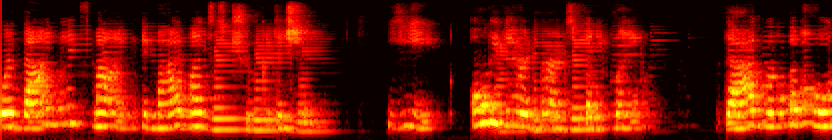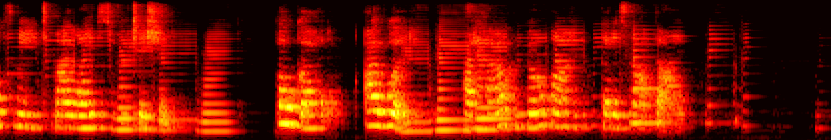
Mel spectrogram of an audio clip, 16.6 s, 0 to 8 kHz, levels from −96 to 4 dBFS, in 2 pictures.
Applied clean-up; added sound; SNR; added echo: neural mask model DeepFilterNet 3.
